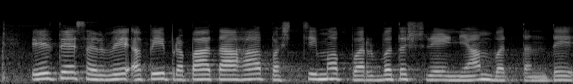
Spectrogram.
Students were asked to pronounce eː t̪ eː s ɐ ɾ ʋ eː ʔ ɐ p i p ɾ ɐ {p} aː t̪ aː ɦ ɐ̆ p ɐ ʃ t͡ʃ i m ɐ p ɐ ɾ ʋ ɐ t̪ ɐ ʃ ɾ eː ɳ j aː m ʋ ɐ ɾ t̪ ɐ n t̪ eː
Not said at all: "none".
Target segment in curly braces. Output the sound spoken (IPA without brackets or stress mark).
p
